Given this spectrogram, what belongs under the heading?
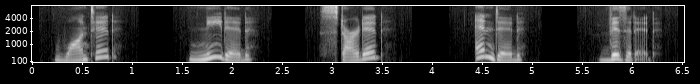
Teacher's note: If I tried to say want to, my tongue would get completely stuck. So, we add the id sound to make it easier to say · after t or d, it's id, an extra syllable. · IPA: /ɪd/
